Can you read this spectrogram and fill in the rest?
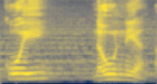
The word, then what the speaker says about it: koinonia: Koinonia. I'll spell it for you. K. Write it there if you can. Somebody with good computer skills. K-O-I. Coin. K-O-I-N-O-N-I-A. Koinonia. Koinonia. What does it mean?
